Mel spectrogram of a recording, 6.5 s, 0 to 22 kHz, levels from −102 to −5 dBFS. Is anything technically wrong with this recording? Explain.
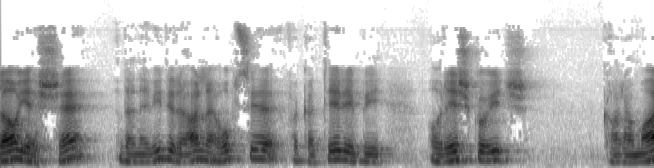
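Yes, there's plainly audible damage running through the whole speech clip, and it sounds like MP3 compression is the likely cause. The sibilants have that watery, swirly quality with little metallic chirps, and consonant attacks come out smeared. That fits a low bitrate, somewhere around 48 kbps. At that rate the encoder runs short of bits, so it zeroes out weaker frequency lines, which then flicker on and off from frame to frame.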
